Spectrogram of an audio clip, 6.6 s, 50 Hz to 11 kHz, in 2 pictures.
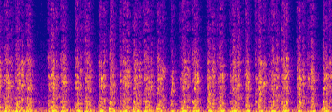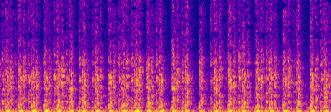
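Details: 1979 Ford F-250, brand-new 351M V8 first start: uneven lumpy beat with irregular firing pulses, roughly four a second, idle unsettled; owner can't get timing right and carb was gummed from storage, likely still mistimed.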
